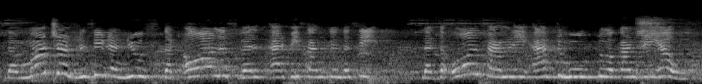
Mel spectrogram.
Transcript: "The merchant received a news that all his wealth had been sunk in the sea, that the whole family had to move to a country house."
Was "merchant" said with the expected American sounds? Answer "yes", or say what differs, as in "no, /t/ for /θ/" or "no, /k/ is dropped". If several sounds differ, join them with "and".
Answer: no, /n/ is dropped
